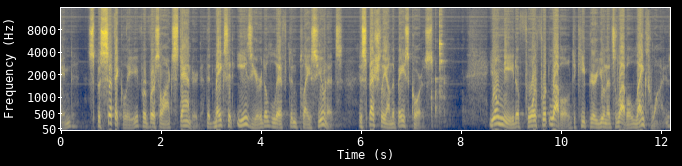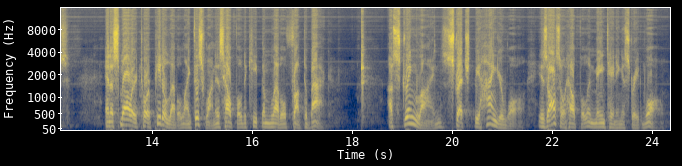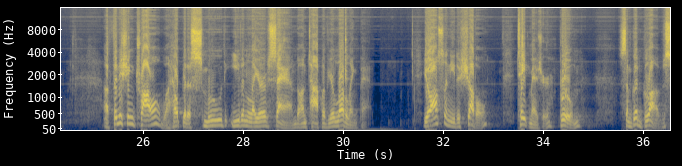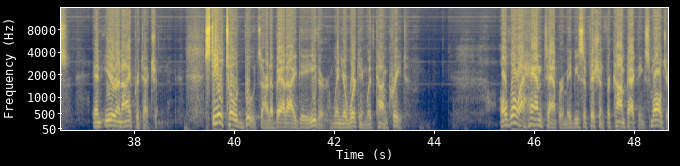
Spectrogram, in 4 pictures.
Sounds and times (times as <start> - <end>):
Speech: 0.0 - 7.5, 8.6 - 12.4, 13.0 - 17.6, 18.7 - 24.2, 25.2 - 30.6, 31.6 - 32.9, 33.5 - 34.8, 35.5 - 38.7, 39.4 - 43.6, 45.3 - 48.6.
